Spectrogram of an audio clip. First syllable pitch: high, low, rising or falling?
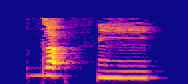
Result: high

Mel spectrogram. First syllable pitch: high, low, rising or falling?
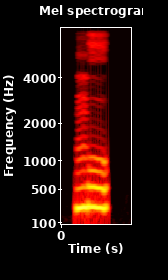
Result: high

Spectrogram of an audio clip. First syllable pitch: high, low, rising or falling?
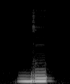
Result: high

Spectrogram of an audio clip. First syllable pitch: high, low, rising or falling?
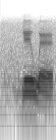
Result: high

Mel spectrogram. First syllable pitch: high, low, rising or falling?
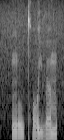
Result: low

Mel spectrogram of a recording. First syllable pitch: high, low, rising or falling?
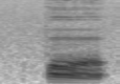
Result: falling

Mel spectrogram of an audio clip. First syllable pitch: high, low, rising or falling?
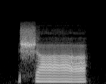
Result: low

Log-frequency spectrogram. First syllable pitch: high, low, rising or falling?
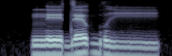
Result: low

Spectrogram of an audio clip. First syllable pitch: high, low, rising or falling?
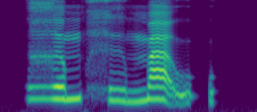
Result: rising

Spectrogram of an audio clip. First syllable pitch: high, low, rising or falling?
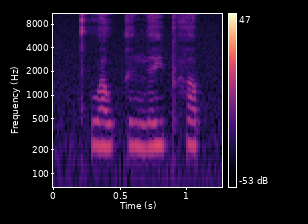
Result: low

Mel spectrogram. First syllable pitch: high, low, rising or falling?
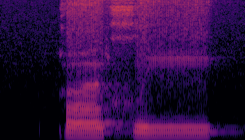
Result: high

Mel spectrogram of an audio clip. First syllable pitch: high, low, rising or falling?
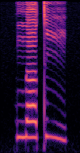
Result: high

